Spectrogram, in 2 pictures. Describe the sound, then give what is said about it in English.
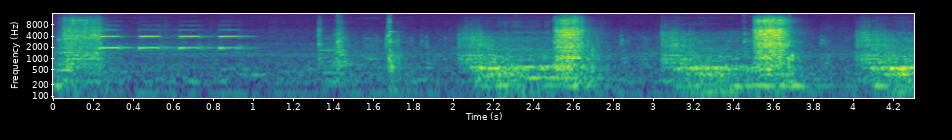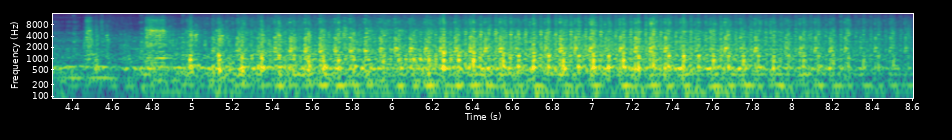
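An embroidery machine that stitches hats and flat items runs with rapid mechanical chatter. A few brief tonal beeps and irregular clacks come first, then it settles into a continuous, loud, even whir. “These embroidery machines do hats or flat things like this.”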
